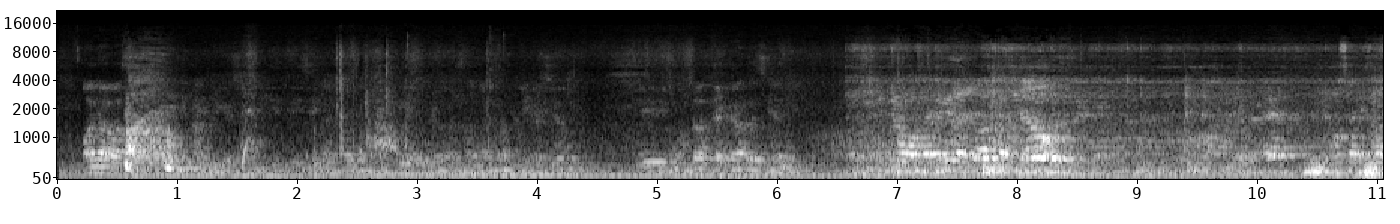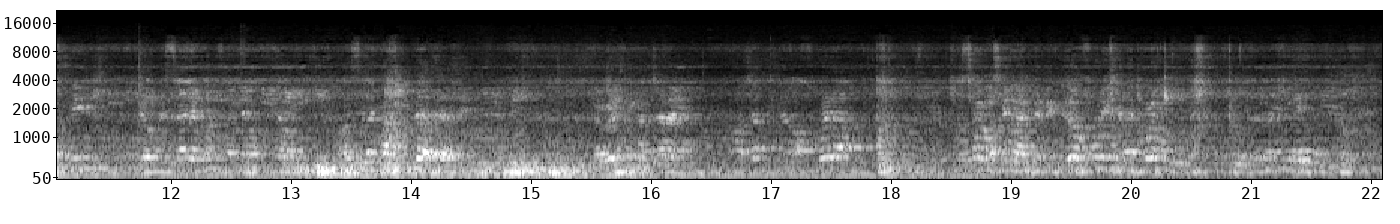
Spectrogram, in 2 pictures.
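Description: A man speaks to an audience through a microphone in a large room.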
